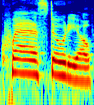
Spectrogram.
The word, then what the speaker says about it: Qustodio: So another parental control app that is very popular is called Qustodio. It's with a Q, like Qustodio. It's kind of a hard one to pronounce.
